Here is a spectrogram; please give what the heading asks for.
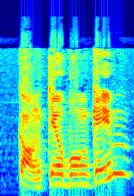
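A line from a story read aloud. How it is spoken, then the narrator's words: Sharp shout. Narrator (Vietnamese): Thiện Nhu lại quát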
